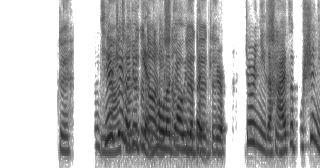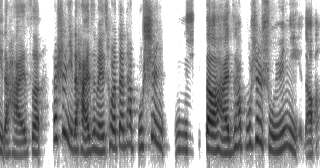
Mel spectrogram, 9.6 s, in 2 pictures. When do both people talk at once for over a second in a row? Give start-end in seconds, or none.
1.5-3.3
